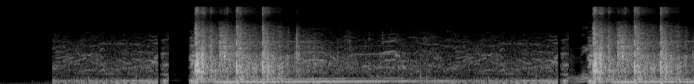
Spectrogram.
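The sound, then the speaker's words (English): Police gunfire aimed at a driver in Wisconsin: a rapid volley of sharp bangs, a pause, then a second quick burst of shots over a loud, noisy background with voices. “Oh, cops are shooting at him and shit.”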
